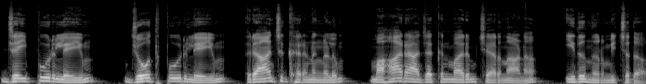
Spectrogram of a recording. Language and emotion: Malayalam, neutral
